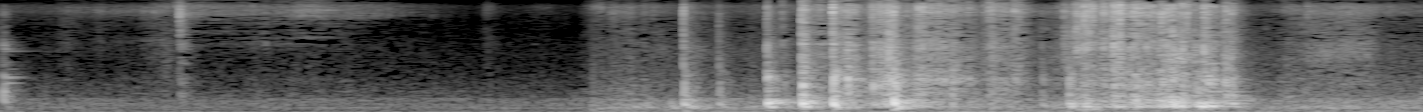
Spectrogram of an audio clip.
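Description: Granulated sugar crackling and crunching as it is handled with a glass over halved apricots in a metal pot: a dense run of crisp clicks in the second half, with a single click at the start and another about a second in.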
